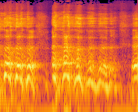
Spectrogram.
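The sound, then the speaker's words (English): A voice puts on a fake, exaggerated cough, imitating movie characters who escape a fire and fake cough: a rapid string of short, rhythmic hacking bursts in two loud runs separated by a brief pause, with another sputter starting at the end. “So they find their way out and literally fake cough.”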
